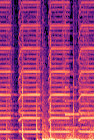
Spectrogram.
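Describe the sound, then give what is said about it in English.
A loud electronic alert alarm blares continuously through a station, a harsh sustained tone punctuated by pulsing bursts, insistent, with no voices. “My eyes shot open as the alert blared through the station.”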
